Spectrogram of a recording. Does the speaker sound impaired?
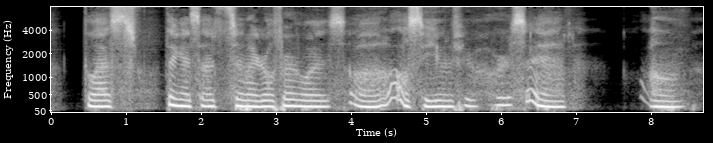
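Yes: tracheostomy; tracheostomy connected to ventilator, paralysis after accident, breathing affected; ventilator dependent through tracheostomy; voice lost at first, spelled on communication board, voice later regained, cuff inflated at night stops talking.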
